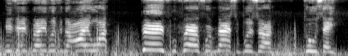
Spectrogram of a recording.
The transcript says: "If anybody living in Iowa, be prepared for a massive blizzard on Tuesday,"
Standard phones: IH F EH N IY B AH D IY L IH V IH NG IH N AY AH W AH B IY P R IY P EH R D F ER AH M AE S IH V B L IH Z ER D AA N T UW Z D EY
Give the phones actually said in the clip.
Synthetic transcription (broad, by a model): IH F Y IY AH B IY L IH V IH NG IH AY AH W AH B IY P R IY P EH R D F ER M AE S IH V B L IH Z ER AA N T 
